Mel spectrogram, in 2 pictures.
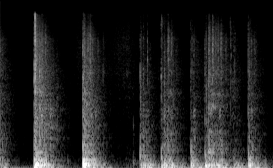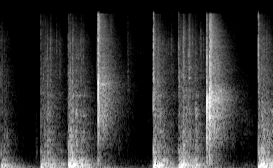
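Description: Several people pounding their fists on a tabletop and clapping in a rough rhythm, loud, sharp thumps about every half second to second.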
